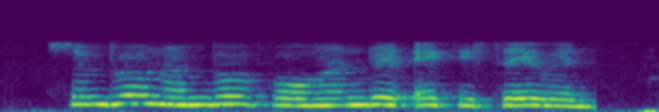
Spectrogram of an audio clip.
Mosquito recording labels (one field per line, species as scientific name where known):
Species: no mosquito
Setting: cup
